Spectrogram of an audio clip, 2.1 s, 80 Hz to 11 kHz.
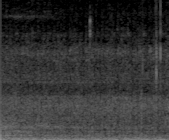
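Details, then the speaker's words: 2007 GMC Yukon XL V8: deep lumpy idle with uneven stumbling pulses, misfires on cylinders 1, 3, 5, 7 from a broken wiring feed to that bank. "यह गाड़ी है योकन axle missing कर रहा है गाड़ी आप देख सकते हैं"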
